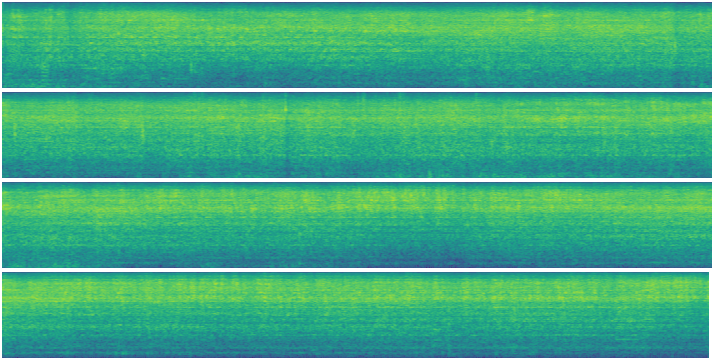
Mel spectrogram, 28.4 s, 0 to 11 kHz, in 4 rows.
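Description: BR Standard Class 9F 2-10-0 steam locomotive coming slowly into the platform, with a loud steady hiss of escaping steam. A low rumble of the engine on the rails fades out a little over halfway through.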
